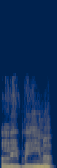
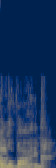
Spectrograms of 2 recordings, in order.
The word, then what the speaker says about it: Levine: My name is actually pronounced Levine, but I go by Leavine and it's Jewish.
